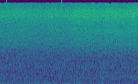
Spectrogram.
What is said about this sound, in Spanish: Ha vuelto la lluvia, ya desde primera hora el agua ha regado generosamente la ciudad y nos ha traído momentos que casi habíamos olvidado: esquivar goteras, la lucha encarnizada por ver quién se aparta de las cornisas primero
